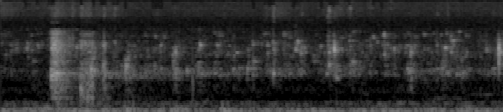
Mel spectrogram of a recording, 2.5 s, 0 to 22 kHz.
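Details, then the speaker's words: Geothermal unit water loop in a renovated apartment building, water turned back on after replacing 2-inch supply and return valves: gurgling, trickling, bubbly splashes as trapped air purges through supply and return toward the boiler-room vent. "So I got them on. You hear the air purging, basically going through the supply, all the Geo units, and coming back in the return."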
